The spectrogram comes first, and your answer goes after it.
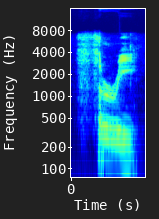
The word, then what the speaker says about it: three: Esse é o jeito certo. Coloca a língua entre os dentes e pronuncia three.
